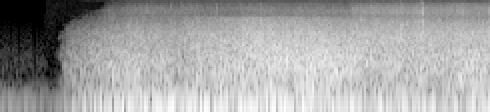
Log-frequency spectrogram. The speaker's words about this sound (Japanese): 海の音。波が、砂浜に打ち寄せて、引いていく。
